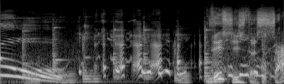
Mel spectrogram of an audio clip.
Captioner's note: kids laughing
